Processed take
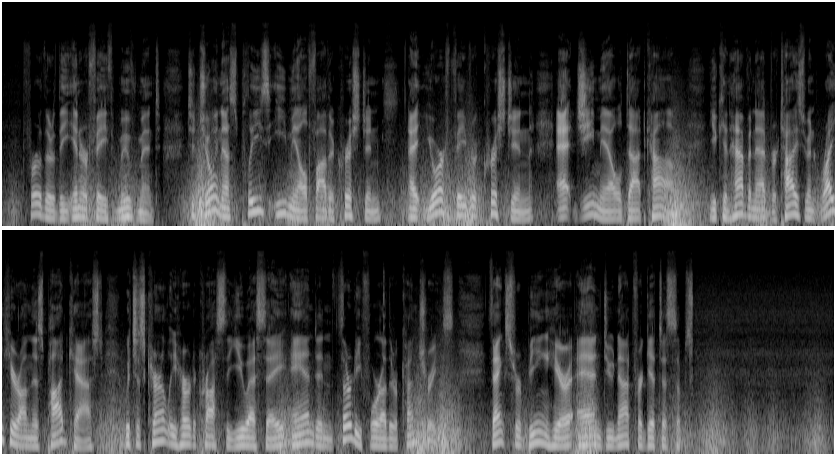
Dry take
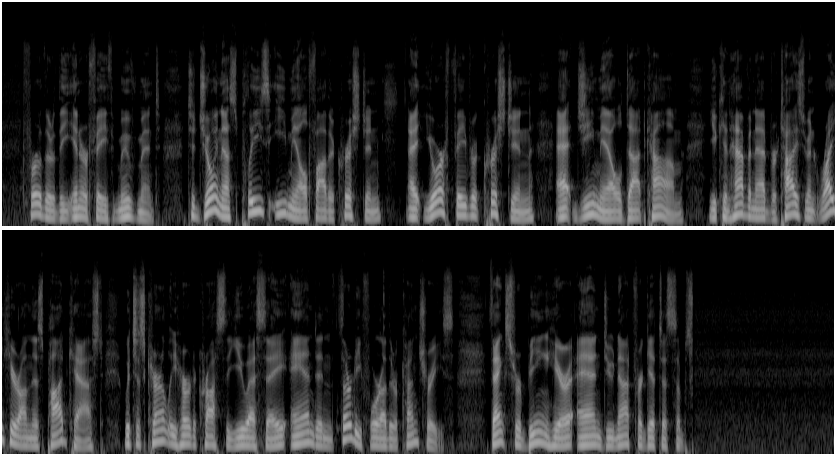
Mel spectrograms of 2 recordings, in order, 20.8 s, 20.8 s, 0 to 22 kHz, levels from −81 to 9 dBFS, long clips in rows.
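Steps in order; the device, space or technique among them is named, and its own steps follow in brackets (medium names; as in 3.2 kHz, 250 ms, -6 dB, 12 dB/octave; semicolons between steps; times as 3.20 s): 6.61–7.41 s: frequency weighting D; smartphone video outdoors (wind noise 290 Hz -38 dBFS; level rider gain up to 9 dB; AAC 128 kbps 48 kHz)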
